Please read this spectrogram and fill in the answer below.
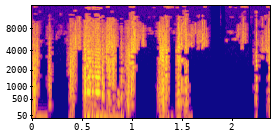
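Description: Film song from a stage dance number: band music with singing, the soundtrack breaking up into short choppy bursts with brief dropouts between them.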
